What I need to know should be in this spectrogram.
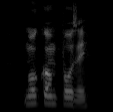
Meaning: compound, compound word (linguistics: word formed by combining other words)
- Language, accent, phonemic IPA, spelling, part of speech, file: French, France, /mo kɔ̃.po.ze/, mot composé, noun, LL-Q150 (fra)-mot composé.wav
